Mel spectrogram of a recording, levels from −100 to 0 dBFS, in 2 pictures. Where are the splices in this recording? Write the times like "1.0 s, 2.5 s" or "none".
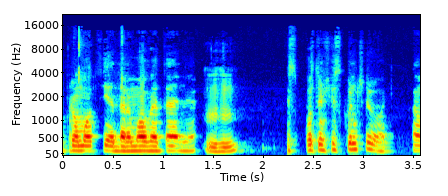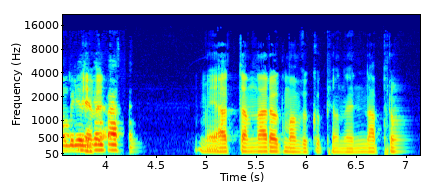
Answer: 1.4 s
